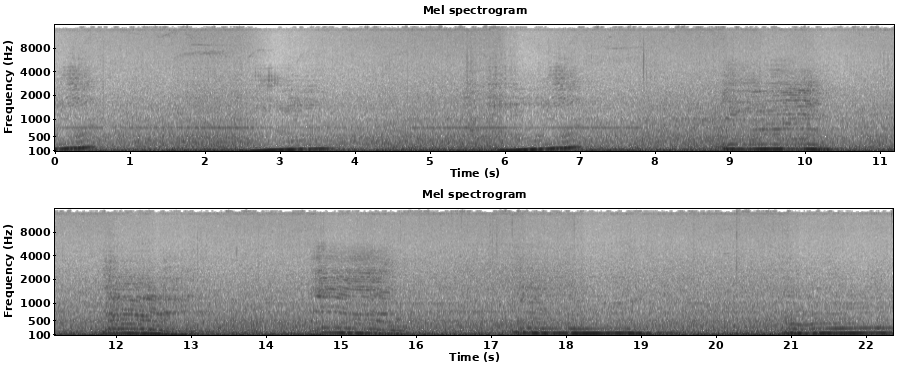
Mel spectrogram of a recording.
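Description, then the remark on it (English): A series of North Atlantic right whale up calls: low, rising whoops repeating every few seconds, some with harmonic overtones, over a steady underwater rumble and hiss. No one speaks. “That's a North Atlantic right whale. Some up calls, which are very important calls for the detection of the species, especially with respect to protection measures.”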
